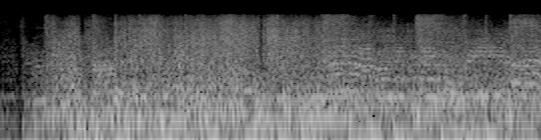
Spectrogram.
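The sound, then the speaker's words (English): Heavy crashing and smashing as sacks of rice fall like bombs onto a village and tear through the palm-leaf roof of a hut, a dense, loud, continuous roar of impacts and debris sustained throughout. “A sack crashes through a palm leaf covered roof of one of the huts and splits open.”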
